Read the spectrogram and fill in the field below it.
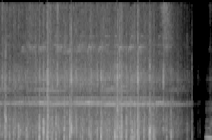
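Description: Rain falling on a forest campsite at night, dense crackling patter of drops hitting nearby surfaces, close and steady before cutting out abruptly near the end.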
